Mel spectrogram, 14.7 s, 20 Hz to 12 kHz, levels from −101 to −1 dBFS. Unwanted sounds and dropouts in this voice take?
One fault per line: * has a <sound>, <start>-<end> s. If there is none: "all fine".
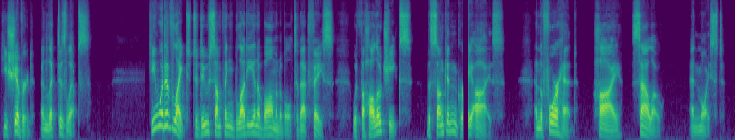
* has a dropout, 9.3-9.4 s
